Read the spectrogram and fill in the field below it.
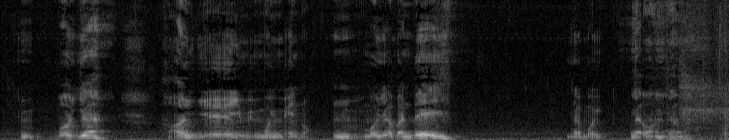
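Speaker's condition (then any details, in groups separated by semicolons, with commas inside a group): Cerebral palsy; speech affected by condition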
